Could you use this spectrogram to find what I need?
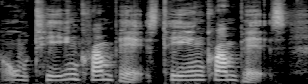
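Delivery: mock American. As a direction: tease like an American gushing over tea and crumpets. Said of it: "As soon as they heard my accent".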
